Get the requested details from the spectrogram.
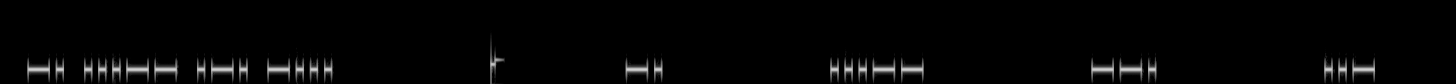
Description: Morse code, heard as a keyed tone, about 17 wpm, spaced as for 7 wpm, 700 Hz. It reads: N3RB N3GU
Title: USA Call Signs - 4 Characters - 8x Character Spacing - 17wpm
